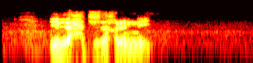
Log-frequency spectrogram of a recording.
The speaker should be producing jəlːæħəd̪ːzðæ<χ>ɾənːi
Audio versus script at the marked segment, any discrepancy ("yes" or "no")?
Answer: no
